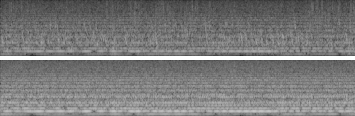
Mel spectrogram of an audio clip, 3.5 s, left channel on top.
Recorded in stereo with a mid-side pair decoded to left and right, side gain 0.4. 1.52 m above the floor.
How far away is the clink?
No clink in this recording.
